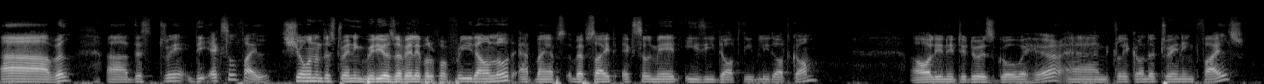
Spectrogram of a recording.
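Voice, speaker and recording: The speaker has an Indian accent and a fairly quick pace. The intonation stays fairly even. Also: man, medium pitch for a man. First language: Hindi. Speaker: Excel tutor. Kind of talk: tutorial.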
